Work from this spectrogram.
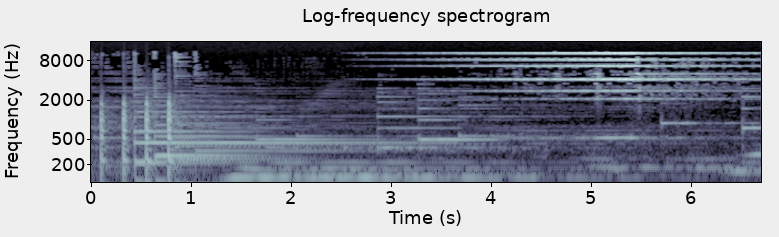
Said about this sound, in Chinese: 而就在他昏死的一瞬间，他家的房门。又被敲响了。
